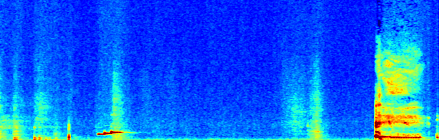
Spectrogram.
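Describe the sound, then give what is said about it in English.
A phone call rings out over a speakerphone, heard as a brief electronic tone amid quiet handling noises, followed by a sudden loud burst of rustling near the end. “It's ringing.”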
